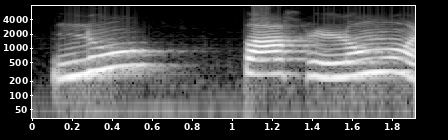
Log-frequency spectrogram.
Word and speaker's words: nous parlons: il parle, elle parle, nous parlons என்று உச்சரிக்கணும். சில பேர் nous parlons என்று உச்சரிப்பீங்க. கடைசியில் வர எஸ்ஸையும் சேர்த்து உச்சரிப்பீங்க. அது தவறு.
